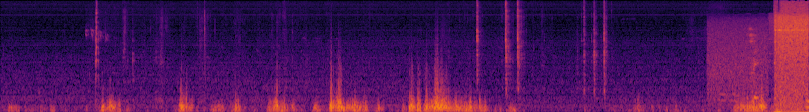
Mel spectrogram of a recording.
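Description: Wind gusts outdoors, buffeting the microphone.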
